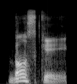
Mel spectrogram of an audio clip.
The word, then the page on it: bosky: British English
